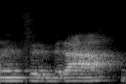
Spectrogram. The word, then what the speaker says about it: enfermera: It's not enfermera or enfermera or enfermera, it's enfermera.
